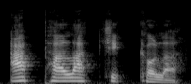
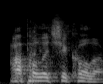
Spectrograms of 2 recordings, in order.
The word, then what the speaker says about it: Apalachicola: That's Tracy from I'm going to pronounce it wrong. In Florida, Apalachicola. Apalachicola, right?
